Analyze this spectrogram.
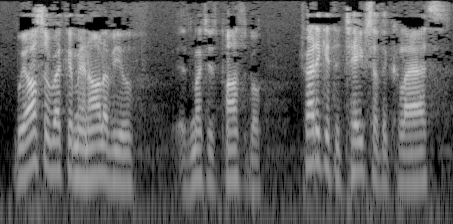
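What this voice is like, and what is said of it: Heavy accent, somewhat fast speech. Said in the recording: “I've been talking a little fast. My accent is sometimes a little heavy.”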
